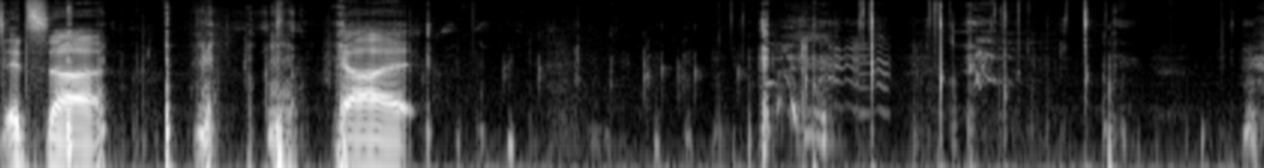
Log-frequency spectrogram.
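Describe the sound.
Wet chewing and mouth clicks from someone eating potato salad close to the microphone, ASMR-style. Two short voiced sounds come first, followed by many soft, scattered smacks and crunchy clicks at a low level.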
